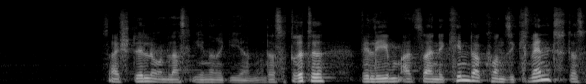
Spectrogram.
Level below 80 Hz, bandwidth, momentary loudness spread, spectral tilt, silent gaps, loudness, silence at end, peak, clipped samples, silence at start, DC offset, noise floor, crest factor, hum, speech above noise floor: -74 dBFS; 16 kHz; 11 LU; -5.5 dB/octave; none; -29 LUFS; 0 s; -8 dBFS; under 0.1%; 1.05 s; under 0.1%; -69 dBFS; 22 dB; none; 40 dB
